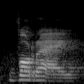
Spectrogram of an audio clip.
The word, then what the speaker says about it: vorrei: Vorrei. But if you can't roll your R's, don't worry about it. You could just say vorrei and they'll understand you.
